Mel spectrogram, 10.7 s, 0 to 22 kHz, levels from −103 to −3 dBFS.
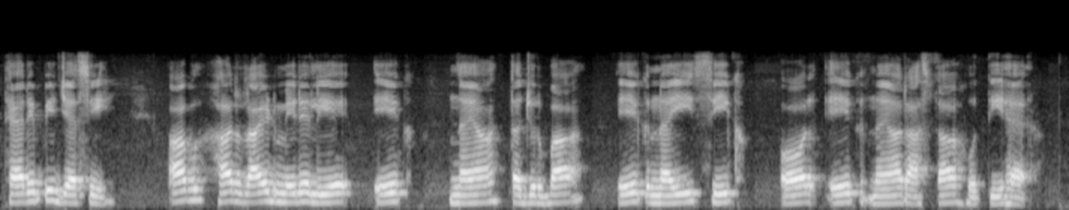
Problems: none marked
